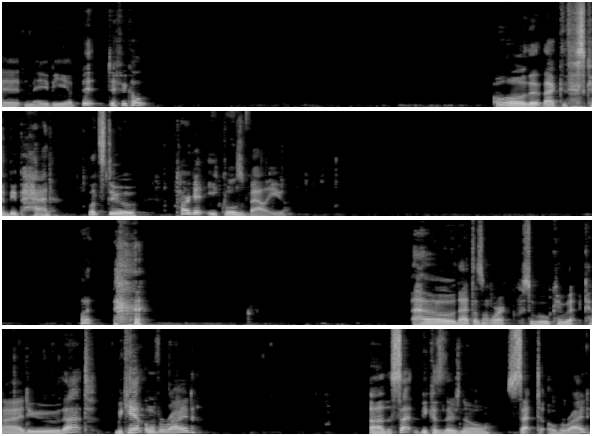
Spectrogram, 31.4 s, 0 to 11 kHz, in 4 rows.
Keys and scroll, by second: 12.0 ctrl+s, 22.1 ctrl+c, 22.9 ctrl+v, 23.6 ctrl+s, 27.6 ctrl+s, 29.6 ctrl+z, 30.1 ctrl+z, 30.8 ctrl+z, 31.2 ctrl+z.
